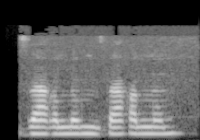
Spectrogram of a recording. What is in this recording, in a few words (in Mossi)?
"zaglem-zaglem", moore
